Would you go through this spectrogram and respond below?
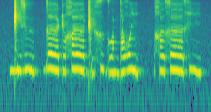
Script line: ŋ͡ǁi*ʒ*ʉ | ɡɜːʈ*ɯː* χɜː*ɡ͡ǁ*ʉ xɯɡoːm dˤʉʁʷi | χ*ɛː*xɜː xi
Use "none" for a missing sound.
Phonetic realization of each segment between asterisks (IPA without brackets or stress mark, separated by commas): z, ɯ, ɡ͡ǁ, əː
